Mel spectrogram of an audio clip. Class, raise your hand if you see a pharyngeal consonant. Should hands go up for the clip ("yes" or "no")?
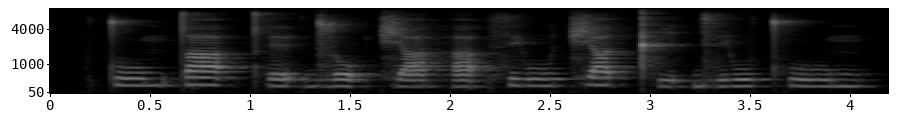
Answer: no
